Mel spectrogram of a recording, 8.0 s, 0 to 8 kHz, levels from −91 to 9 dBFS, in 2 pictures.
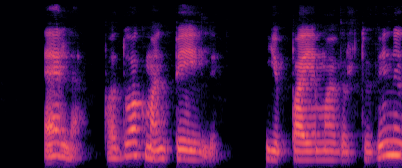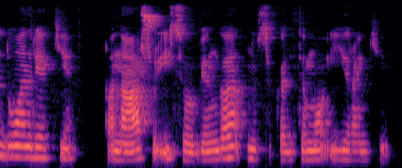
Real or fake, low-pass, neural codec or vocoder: real; 7.2 kHz; none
